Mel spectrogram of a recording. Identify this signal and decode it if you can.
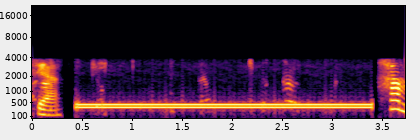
Dial tone (North America), 350 + 440 Hz, with speech.
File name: out- - - - - .19365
